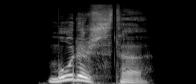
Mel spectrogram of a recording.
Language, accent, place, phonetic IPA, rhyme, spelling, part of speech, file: German, Germany, Berlin, [ˈmoːdɪʃstə], -oːdɪʃstə, modischste, adjective, De-modischste.ogg
- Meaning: inflection of modisch: 1. strong/mixed nominative/accusative feminine singular superlative degree 2. strong nominative/accusative plural superlative degree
